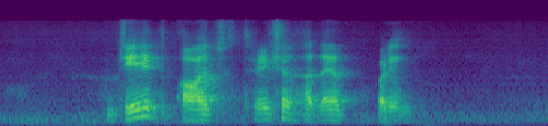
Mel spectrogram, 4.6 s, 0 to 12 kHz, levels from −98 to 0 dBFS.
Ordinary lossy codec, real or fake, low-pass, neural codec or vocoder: AAC, 48 kbps; fake; 7.2 kHz; codec, 16 kHz, 0.7 kbps, FocalCodec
